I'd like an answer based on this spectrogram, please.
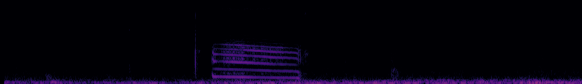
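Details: A domestic cat, said to be talking and attacking, gives one drawn-out harmonic meow of about a second, level then slightly falling, with faint clicks before and after over a steady low indoor hum.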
